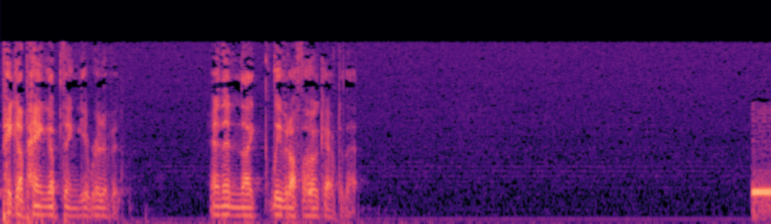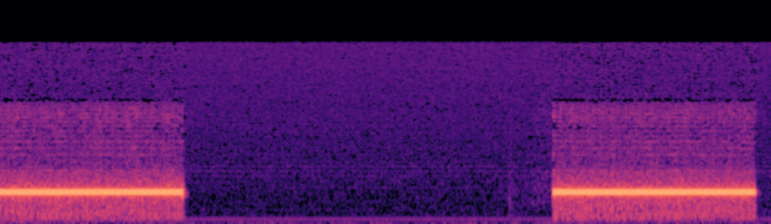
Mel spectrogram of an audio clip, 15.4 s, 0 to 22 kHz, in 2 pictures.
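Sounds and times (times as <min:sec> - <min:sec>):
speech: 0:00.0 - 0:01.3, 0:02.1 - 0:03.6
buzzy telephone ringback tone: 0:07.5 - 0:09.6, 0:13.2 - 0:15.3.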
